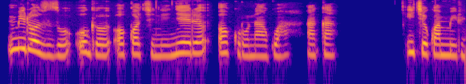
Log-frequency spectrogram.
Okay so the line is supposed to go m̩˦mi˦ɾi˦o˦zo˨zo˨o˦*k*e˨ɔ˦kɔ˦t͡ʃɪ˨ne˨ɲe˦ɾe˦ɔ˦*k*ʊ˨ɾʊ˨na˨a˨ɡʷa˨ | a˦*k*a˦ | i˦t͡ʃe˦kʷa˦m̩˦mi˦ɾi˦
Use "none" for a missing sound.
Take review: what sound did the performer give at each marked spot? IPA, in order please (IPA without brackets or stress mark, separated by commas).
ɡ, k, k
